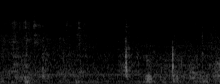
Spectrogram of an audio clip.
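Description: Faint, scattered clicks and crunches of lions feeding on a buffalo carcass, three or four small clicks about a second in, over a quiet background.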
